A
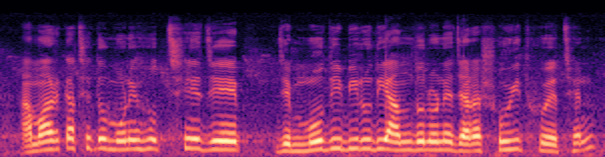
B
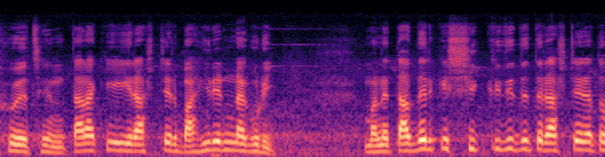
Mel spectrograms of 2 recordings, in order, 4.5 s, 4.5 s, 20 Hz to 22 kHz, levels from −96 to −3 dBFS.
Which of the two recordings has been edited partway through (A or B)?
A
